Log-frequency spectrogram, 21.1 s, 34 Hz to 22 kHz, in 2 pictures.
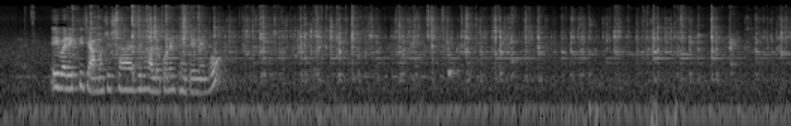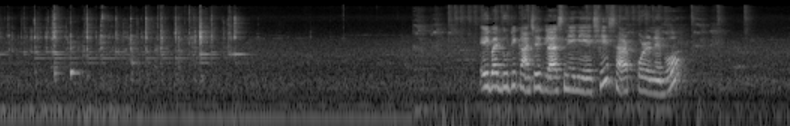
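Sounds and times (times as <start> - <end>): spoon and ice clinking in glass: 0.9 - 14.0.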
